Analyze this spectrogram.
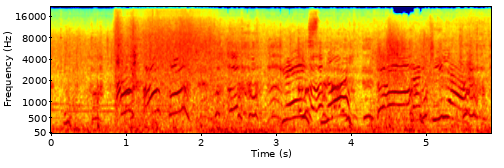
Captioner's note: Grace screams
